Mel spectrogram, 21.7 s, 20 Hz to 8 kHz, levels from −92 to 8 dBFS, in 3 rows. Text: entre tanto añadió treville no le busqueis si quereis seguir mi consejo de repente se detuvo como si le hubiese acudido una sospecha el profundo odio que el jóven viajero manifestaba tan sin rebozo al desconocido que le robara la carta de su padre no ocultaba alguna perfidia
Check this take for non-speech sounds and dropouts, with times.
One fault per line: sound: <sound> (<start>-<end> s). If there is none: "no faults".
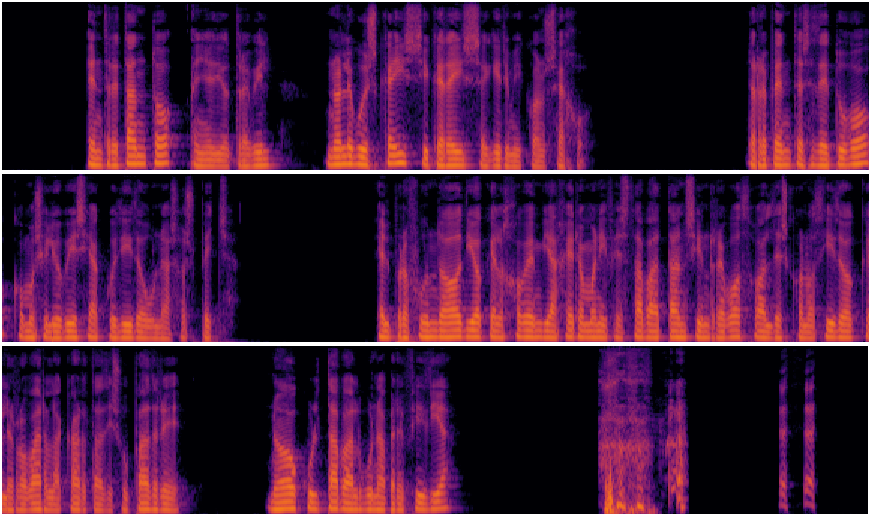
sound: laugh (19.4-20.2 s)
sound: laugh (20.9-21.3 s)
